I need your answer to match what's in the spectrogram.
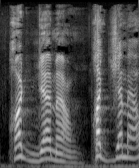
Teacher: إن الناس قد جمعوا، قرأ بإدغام دال قد في الجيم أبو عمرو البصري وهشام وحمزة والكسائي وخلف العاشر. قد جمعوا ليس بحرفين كما يقول هؤلاء، وإنما نطق بجيم معطشة مشددة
